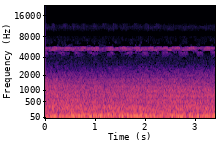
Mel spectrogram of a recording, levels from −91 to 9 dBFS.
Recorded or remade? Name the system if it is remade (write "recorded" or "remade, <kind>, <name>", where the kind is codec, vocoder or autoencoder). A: remade, vocoder, BigVGAN v2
